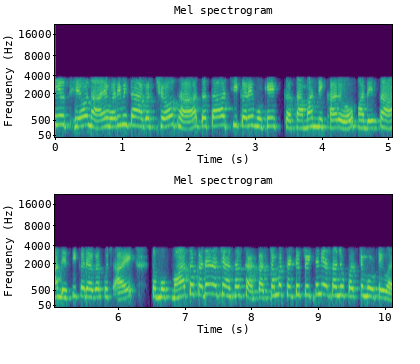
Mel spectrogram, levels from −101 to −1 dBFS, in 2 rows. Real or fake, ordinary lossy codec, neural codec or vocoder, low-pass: real; none; none; 3.6 kHz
